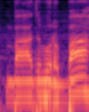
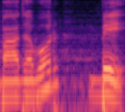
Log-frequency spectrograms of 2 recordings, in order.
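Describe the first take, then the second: First: The final syllable ends in an 'a' vowel. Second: The final syllable ends in an 'e' vowel. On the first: The speaker calls it right. "যেমন বা জবর বা হয়" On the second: The speaker calls it wrong. "আমি উচ্চারণ শিখলাম বা জবর বে"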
